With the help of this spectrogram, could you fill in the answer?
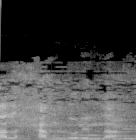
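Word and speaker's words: الحمد لله: আপনি পড়ছেন আলহামদুলিল্লাহ শব্দটা কি আলহামদুলিল্লাহ এই হা এর মাখরাজ কোথায় কন্ঠনালী মাঝখান থেকে এখান থেকে আপনি উচ্চারণ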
